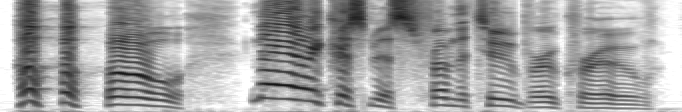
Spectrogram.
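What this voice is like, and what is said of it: Jolly Santa Claus voice. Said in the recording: “if you need a Santa impersonator, just call up ... because that was excellent.”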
